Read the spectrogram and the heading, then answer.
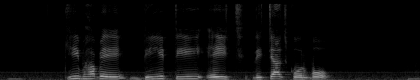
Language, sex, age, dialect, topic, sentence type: Bengali, female, 31-35, Western, banking, question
